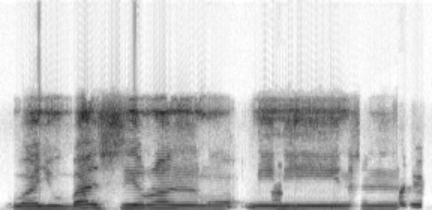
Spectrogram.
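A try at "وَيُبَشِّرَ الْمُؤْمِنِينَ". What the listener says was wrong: Itu situ ibu terus masuk. Wa yubashshiral terus masuk. Kalau ibu lambat masuk dia macam lain bunyi dia. Terus masuk wa yubashshiral mu'minina allazina ya'maluna as-solihati anna lahum ajran hasana.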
